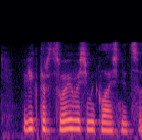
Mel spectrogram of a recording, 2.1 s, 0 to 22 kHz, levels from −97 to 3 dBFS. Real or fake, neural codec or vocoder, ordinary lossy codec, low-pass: real; none; MP3, 48 kbps; 7.2 kHz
